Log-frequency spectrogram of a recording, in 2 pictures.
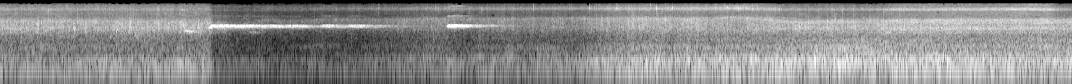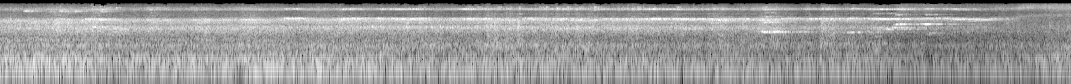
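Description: Rain hiss at first. About two seconds in come two high-pitched toots, a long one and a short one. Then a diesel railcar passenger train rolls in alongside the platform, rumbling, with steady high wheel and brake squeals that change pitch near the end as it slows to a stop.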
